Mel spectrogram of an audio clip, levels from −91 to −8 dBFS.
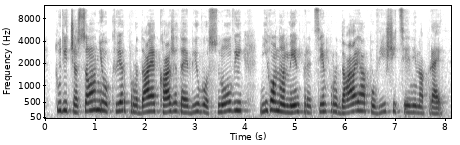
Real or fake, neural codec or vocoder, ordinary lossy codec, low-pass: fake; codec, 24 kHz, 3 kbps, HILCodec; none; 10.8 kHz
